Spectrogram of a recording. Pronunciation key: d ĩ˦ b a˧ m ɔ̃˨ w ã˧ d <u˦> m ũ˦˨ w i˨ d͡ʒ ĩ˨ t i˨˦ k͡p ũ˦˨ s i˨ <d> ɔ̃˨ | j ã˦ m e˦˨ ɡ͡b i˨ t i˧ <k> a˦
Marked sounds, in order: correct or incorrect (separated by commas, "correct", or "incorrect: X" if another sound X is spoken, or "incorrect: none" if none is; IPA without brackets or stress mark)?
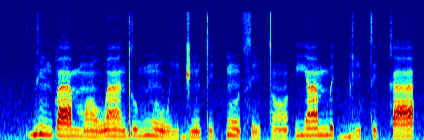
correct, incorrect: t, correct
